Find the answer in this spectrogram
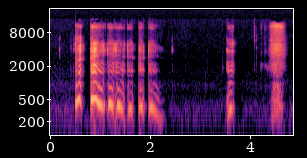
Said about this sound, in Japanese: まずくしゃみしてきまーす。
